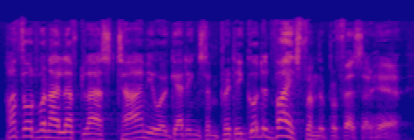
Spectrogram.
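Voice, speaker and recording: An actor playing a gruff, scolding older man who is exasperated with youngsters, in a radio drama. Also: mid-range voice, sing-song, brisk. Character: grumbling, scolding older man, dismissive of youth.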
